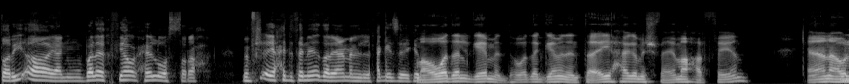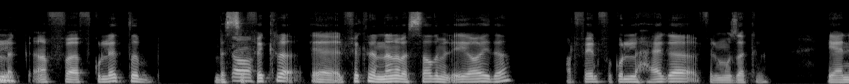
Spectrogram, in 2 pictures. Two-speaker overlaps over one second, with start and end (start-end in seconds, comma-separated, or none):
none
